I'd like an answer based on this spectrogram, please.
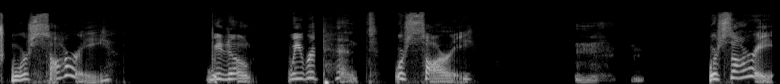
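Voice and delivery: rising, anguished plea for forgiveness; pleading repentance. Real, not acted. Pastor repents in prayer.

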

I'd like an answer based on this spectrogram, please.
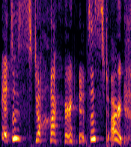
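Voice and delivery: said high through laughter; laughing. Real, not acted. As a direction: laugh the words out. Laughing while repeating line.

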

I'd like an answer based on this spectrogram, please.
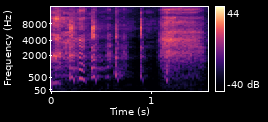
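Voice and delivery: high, wheezy burst of laughter; amused laugh. Real, not acted. Survivor laughing at God's sense of humor, high amused laugh. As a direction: laugh helplessly at your own wry remark. Laughs at her own remark.

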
